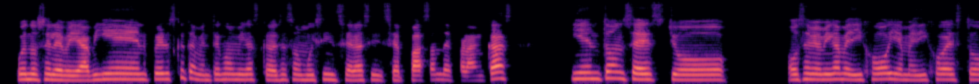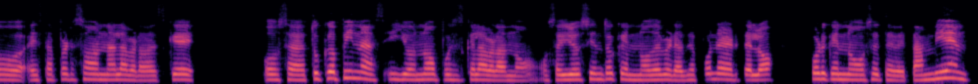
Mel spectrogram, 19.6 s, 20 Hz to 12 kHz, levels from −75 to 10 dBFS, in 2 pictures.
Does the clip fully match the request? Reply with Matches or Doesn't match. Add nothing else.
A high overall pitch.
Matches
